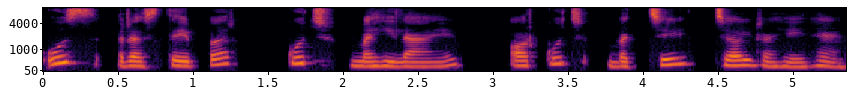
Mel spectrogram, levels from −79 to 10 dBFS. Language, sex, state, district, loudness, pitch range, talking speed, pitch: Hindi, male, Madhya Pradesh, Dhar, -22 LUFS, 180-265 Hz, 125 wpm, 195 Hz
